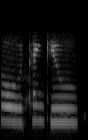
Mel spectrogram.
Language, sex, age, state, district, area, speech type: Odia, female, 18-30, Odisha, Sundergarh, urban, conversation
